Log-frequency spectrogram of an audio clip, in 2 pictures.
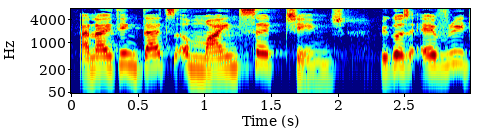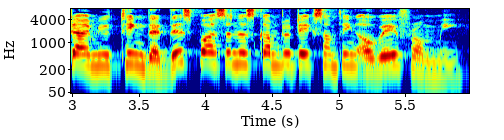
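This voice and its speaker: A woman's voice: on the high side, lively intonation. Reflective woman panelist. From abroad, living in Finland. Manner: reflective, measured, thinking aloud. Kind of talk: panel discussion remarks.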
